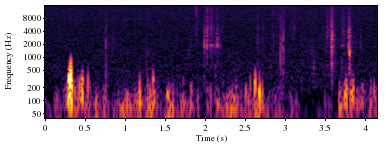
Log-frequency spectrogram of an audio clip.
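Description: Irregular low rumbles and thumps buffeting the camera's microphone, with a few faint clicks.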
